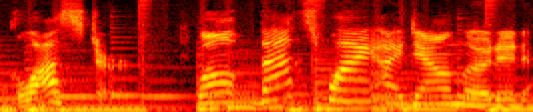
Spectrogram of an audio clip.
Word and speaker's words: Gloucester: Like originally I said Gloucester instead of Gloucester.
